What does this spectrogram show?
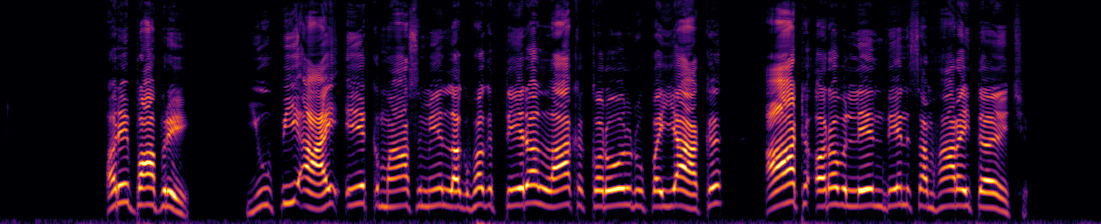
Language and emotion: Maithili, surprised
